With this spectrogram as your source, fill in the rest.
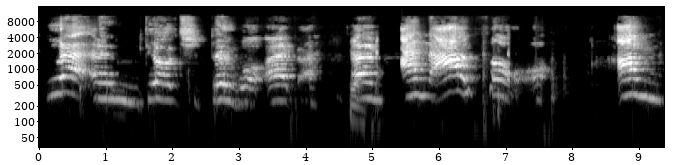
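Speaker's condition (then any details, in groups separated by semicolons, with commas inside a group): Cerebral palsy; slow speech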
